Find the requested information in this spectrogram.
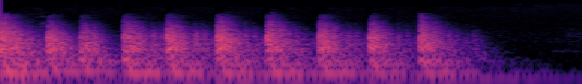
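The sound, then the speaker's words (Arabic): Urgent knocking on a door: a rapid, evenly paced series of many heavy knocks that stops abruptly, leaving a low fading resonance. “خير إن شاء الله، إنها طرقات ملهوف. عنك يا حرني، أنا أفتح الباب.”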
